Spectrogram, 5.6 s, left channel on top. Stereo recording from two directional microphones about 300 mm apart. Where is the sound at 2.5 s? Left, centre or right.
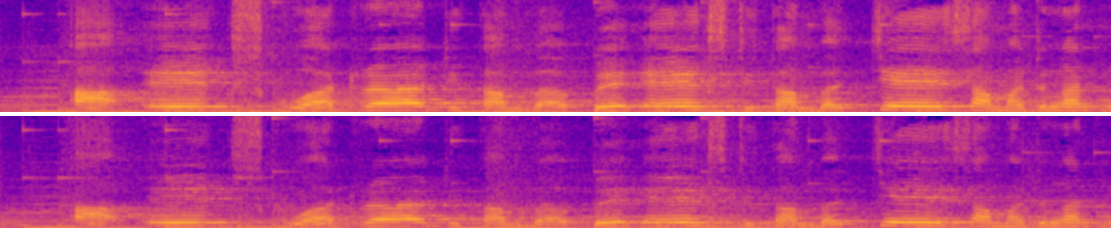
Centre.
